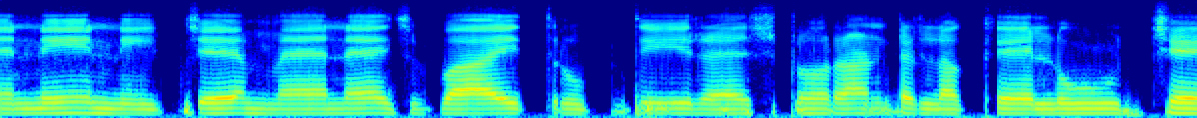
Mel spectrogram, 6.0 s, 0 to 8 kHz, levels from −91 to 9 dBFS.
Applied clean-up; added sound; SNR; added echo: neural diffusion model UNIVERSE++.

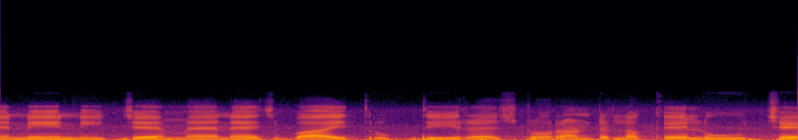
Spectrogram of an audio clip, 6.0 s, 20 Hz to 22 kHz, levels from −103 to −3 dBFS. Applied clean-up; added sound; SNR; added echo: none; Purr; 19 dB; none.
